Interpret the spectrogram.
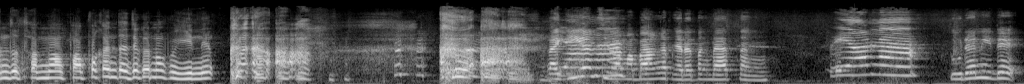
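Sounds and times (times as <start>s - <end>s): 
speech: 0.1s - 3.6s, 4.5s - 10.2s
adult woman coughing: 2.3s - 3.2s, 4.4s - 5.5s.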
